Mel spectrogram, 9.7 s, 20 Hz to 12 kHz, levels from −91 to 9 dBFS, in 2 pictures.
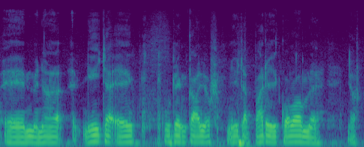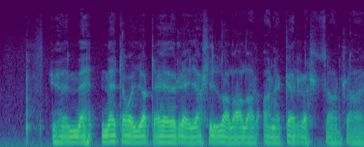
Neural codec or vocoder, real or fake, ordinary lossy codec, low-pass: none; real; MP3, 96 kbps; 9.9 kHz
